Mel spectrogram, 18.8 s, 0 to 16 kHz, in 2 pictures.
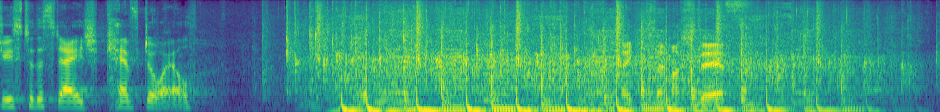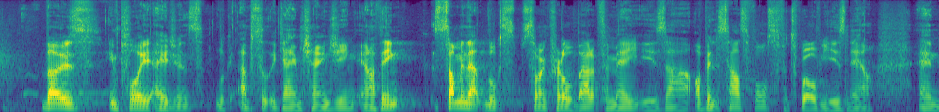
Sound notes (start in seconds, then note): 2.6 audience applauding; 3.0 upbeat music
